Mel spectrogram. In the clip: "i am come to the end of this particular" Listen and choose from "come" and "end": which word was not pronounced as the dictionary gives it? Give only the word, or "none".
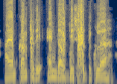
none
